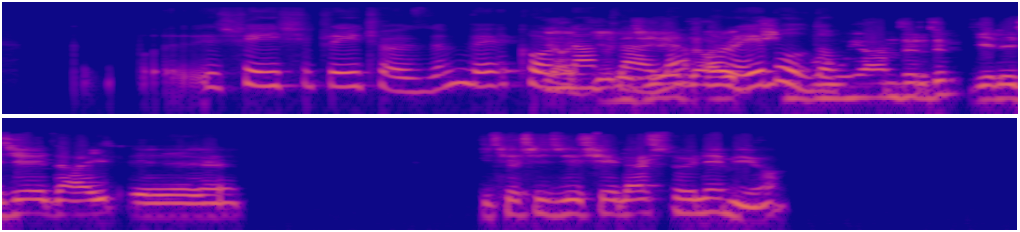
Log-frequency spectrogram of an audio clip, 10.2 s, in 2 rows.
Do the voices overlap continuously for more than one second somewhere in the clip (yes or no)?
yes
